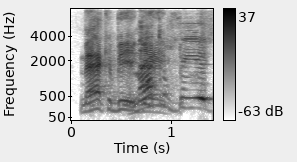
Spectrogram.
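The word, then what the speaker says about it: Maccabiah: Maccabea Games.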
